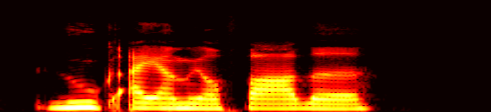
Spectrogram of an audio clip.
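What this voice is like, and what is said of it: Arnold Schwarzenegger impression. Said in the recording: “why did I just do an Arnold Schwarzenegger impression? ... It was good.”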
